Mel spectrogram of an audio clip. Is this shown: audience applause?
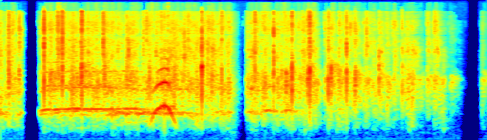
yes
